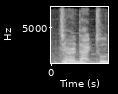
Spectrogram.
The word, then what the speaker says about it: pterodactyl: Why can't you hear a pterodactyl dinosaur go to the toilet? Because it has a silent P. Because it's written P pterodactyl.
